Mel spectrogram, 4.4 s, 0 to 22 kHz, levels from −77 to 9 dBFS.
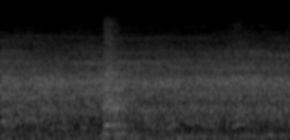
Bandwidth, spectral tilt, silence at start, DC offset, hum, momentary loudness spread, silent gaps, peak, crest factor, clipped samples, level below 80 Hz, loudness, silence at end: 16 kHz; -1.5 dB/octave; 0 s; under 0.1%; none; 3 LU; none; -26 dBFS; 16 dB; under 0.1%; -62 dBFS; -39 LUFS; 0 s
